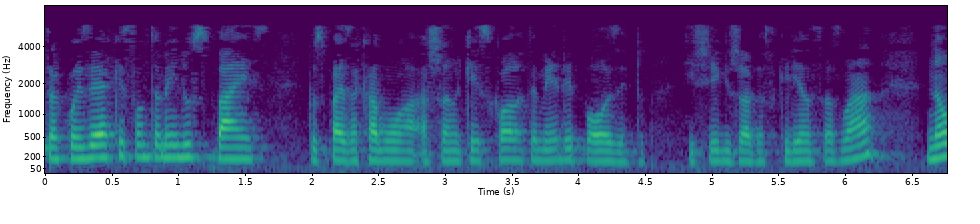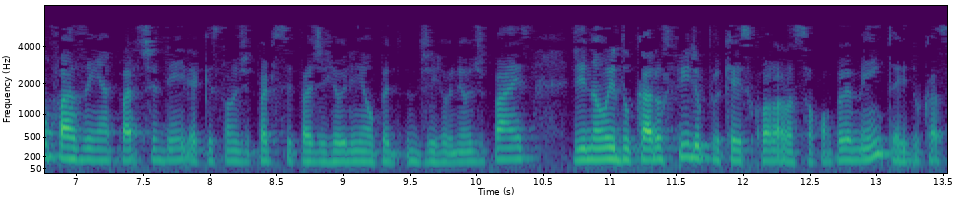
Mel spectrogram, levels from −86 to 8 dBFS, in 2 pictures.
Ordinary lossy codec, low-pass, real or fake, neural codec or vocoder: MP3, 24 kbps; 7.2 kHz; fake; codec, 16 kHz, 4 kbps, FunCodec, trained on LibriTTS, 50 frames a second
